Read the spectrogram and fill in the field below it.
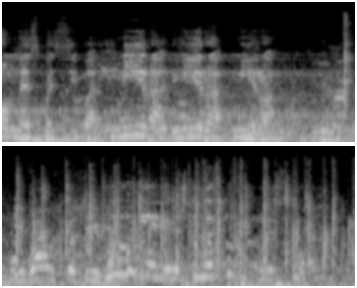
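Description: Women sing together into microphones through a loudspeaker.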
